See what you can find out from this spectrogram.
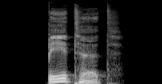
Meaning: inflection of beten: 1. third-person singular present 2. second-person plural present 3. plural imperative 4. second-person plural subjunctive I
- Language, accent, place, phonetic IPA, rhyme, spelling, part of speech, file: German, Germany, Berlin, [ˈbeːtət], -eːtət, betet, verb, De-betet.ogg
